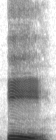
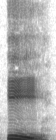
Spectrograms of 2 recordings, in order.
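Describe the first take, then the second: Both takes have the same delivery.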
